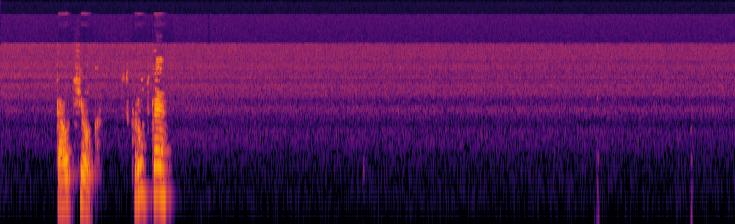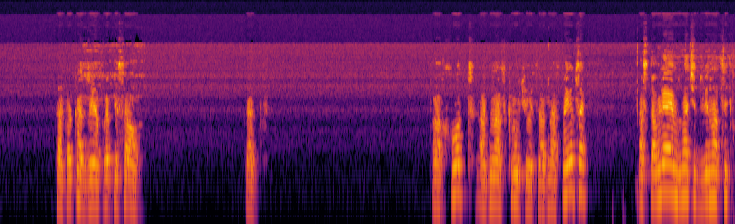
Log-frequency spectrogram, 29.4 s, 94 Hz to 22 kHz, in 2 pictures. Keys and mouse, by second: 13.7-25.6 drag, 28.2-29.4 drag.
